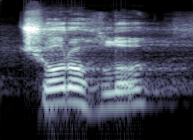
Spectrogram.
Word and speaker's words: Coruhlu: years that had actually pronounced my surname correctly, Coruhlu, which is almost as hard as Ertuğrul.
